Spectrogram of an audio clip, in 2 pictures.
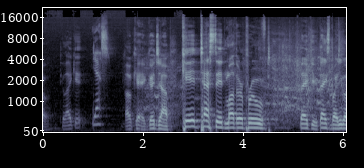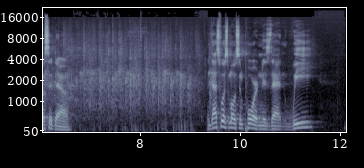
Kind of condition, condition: setting, live audience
